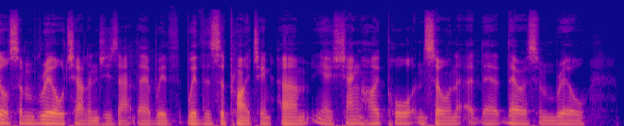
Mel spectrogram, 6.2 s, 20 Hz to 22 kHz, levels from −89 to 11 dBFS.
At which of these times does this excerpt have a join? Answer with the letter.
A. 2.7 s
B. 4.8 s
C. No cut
A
